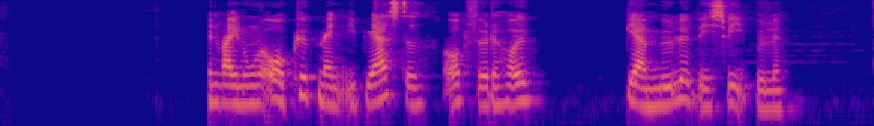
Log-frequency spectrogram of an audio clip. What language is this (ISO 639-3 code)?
dan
